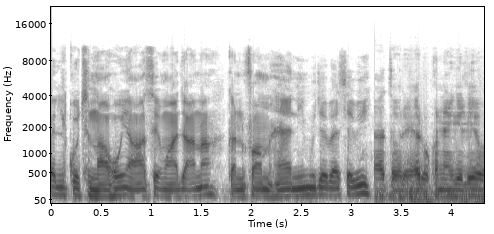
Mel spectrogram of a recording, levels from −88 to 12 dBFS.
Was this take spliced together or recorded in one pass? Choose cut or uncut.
cut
